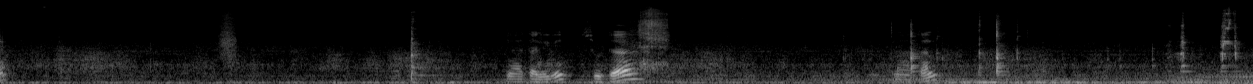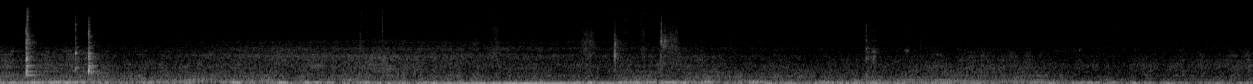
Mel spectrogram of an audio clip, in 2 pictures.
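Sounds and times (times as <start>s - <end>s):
steady low hum: 0.0s - 25.0s
cloth rubbing: 2.2s - 2.4s, 18.3s - 19.5s.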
